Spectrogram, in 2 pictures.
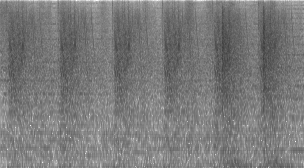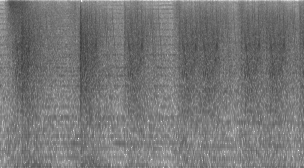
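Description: Cartoon laser-cannon fire sound effects, a rapid run of shots about two a second with heavier booms in the middle, over a dramatic music score.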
